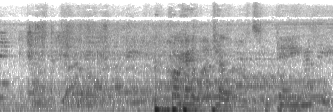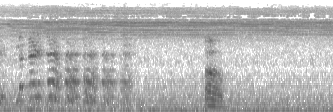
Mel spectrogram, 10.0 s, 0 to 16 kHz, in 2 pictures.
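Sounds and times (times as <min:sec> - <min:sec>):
faint voices from television: 0:00.0 - 0:08.6.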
